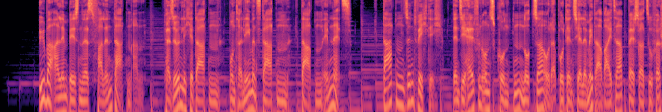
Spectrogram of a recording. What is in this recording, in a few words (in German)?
sprecher elearning datenschutz mit musik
